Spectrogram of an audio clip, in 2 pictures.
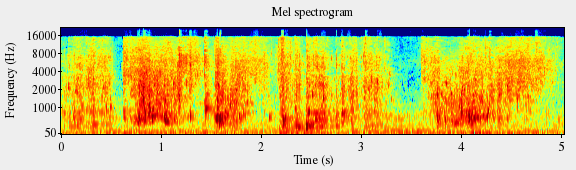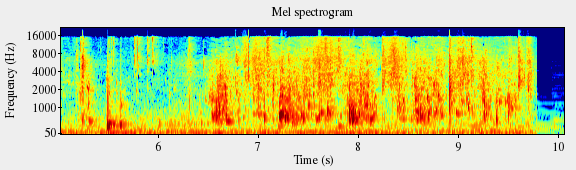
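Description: A stone grinding mortar being washed with water in a home kitchen, with water splashing and trickling in uneven bursts, close and fairly loud, ending abruptly.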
